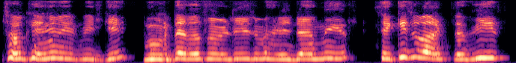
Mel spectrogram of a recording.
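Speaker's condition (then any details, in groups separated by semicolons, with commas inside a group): Cerebral palsy; no known cure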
